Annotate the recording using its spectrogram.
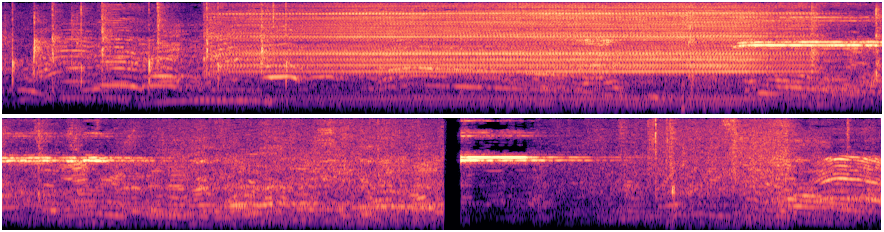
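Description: Poolside water polo game buzzer sounding one steady tone for about three seconds, over spectators' voices. A short, high whistle blast comes near the end of the buzzer and another about seven seconds in.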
